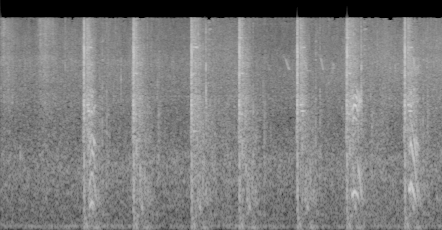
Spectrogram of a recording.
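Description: A pickaxe strikes rock in quick repeated blows.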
